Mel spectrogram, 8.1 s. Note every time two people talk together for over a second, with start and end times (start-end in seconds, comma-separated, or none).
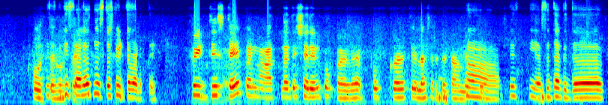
none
